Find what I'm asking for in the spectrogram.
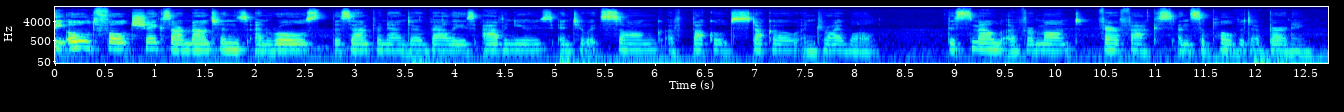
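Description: A woman speaks at a fairly slow pace with an American accent. Room echo is audible. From California, US. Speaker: poet and literature professor. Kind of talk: interview conversation; poetry reading. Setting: remote recording.

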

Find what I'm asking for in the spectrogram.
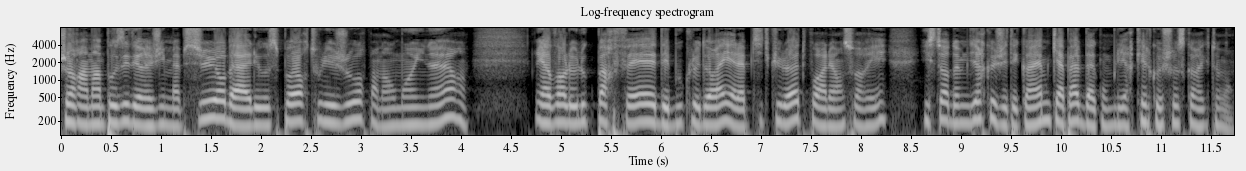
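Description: Very fast and with ordinary pitch variation, a woman speaks in a fairly low, dark, mellow voice on a very clean recording with a silent background. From Paris, France. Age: 30s. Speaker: podcast host and spiritual coach. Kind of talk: personal storytelling monologue. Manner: casual, slangy. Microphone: new microphone.

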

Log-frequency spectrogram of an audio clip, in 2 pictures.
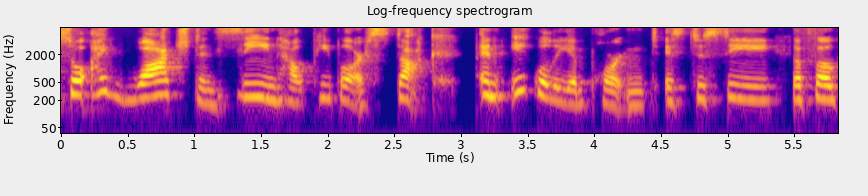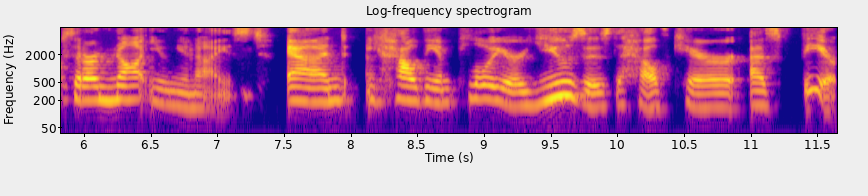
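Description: Medium-pitched woman with an American accent, a normal speaking voice with lively intonation at a fairly slow pace, against a quiet background. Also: hardly any pauses. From Nicaragua, then Southern California. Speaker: union leader. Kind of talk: interview.

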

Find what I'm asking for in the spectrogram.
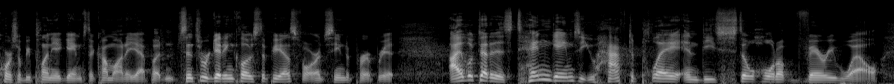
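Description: A man talks at a very fast pace with a medium pitch, very wide pitch swings, and vocal fry. The recording is very clean, with a silent background. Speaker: podcast host. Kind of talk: casual banter podcast.

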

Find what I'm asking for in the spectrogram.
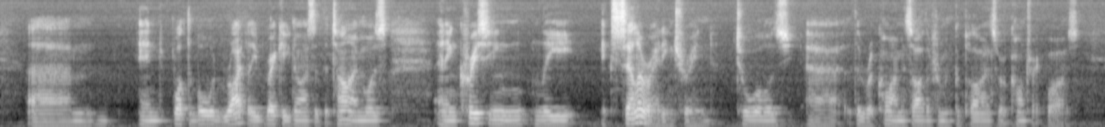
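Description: A man with an Australian accent at a fairly low pitch, fairly even intonation and a fairly slow pace. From Australia, Brisbane. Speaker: charity CEO. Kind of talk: interview.

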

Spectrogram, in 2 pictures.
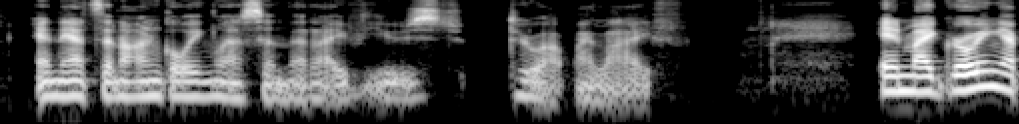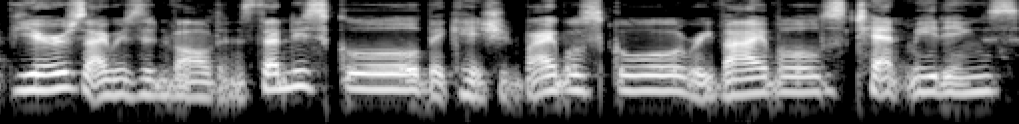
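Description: A woman's very deep, low voice with vocal fry, very wide pitch swings, and a moderate pace. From US Midwest, Illinois. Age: 80s+. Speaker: retired teacher, church member. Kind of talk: personal faith testimony.

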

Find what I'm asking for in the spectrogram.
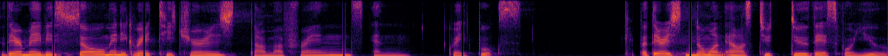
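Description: Spoken with a non-native accent at a very slow pace and fairly even intonation, the voice comes across dry and close with no echo on a very clean recording with a silent background. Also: woman, medium pitch for a woman. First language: not English. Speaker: Buddhist dharma talk speaker. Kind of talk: dharma talk.

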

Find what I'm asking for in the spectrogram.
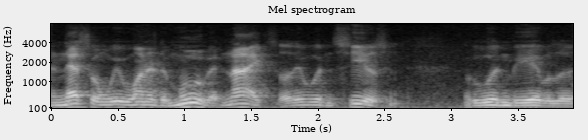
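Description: Room echo is audible as a man speaks at a fairly low pitch. His pitch variation is ordinary. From Texas (Lockhart), Mexican-American. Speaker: war veteran. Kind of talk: oral history interview. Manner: halting, many fillers.

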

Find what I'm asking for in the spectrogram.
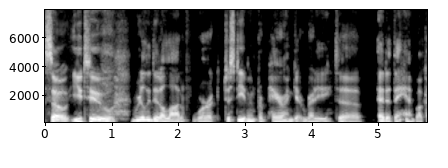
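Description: A plain, everyday voice with ordinary pitch variation, over a very clean recording and silent background. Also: man. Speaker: podcast host, educational psychologist. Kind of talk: academic interview.

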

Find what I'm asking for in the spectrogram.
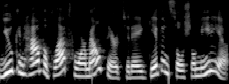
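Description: Over a quiet background, a high-pitched woman speaks at a moderate pace in an American accent. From US Northeast, Poughkeepsie, New York. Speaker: independent journalist and journalism educator. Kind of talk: interview conversation.

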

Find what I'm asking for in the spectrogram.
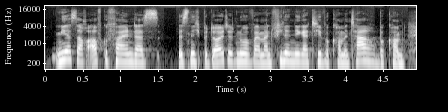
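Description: Her delivery is flat and monotone. The woman talks fairly quickly at a medium pitch. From northern Germany, Hannover. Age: 20s. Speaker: social media blogger and local politician. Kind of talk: interview. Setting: studio.

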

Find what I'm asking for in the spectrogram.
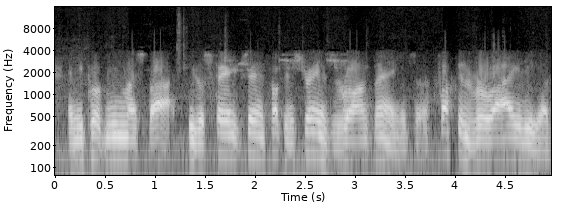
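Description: Against noticeable background noise, a man talks fairly quickly at a medium pitch with ordinary pitch variation. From US Midwest (Omaha area). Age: 50s. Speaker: caller, cannabis grower. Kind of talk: casual chat.

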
